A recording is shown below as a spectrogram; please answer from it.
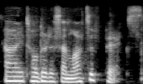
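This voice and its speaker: A woman's voice: on the low side, steady tone, moderate pace, dark tone, natural voice. A woman acting in an audio drama as a persistent young mother who wants her ex back, speaking insistently and intimately. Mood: casual. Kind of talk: naturalistic scripted audio drama. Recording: music playing under the voice.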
